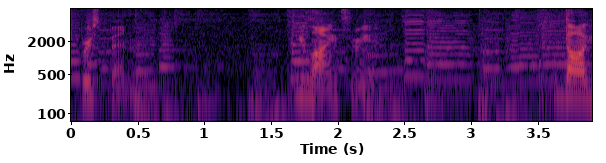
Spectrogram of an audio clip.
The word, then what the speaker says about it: Brisbane: and twigs and all Brisbane is not pronounced like that it's Brisbin you're lying to me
